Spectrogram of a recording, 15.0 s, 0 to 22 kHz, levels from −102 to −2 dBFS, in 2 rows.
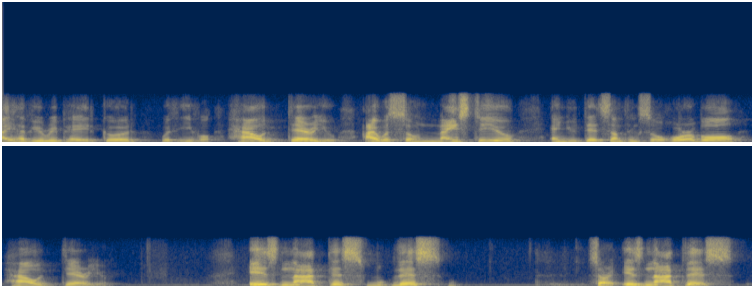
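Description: Nothing goes wrong anywhere in this speech; it simply carries the usual AMR wideband (HD Voice) character at 12.65 kbit/s, with the top end rolling off so there's nothing above about 7.5 kHz.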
